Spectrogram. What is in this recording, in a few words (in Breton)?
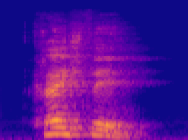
"kreisteiz", distagadur; petit precis de prononciation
